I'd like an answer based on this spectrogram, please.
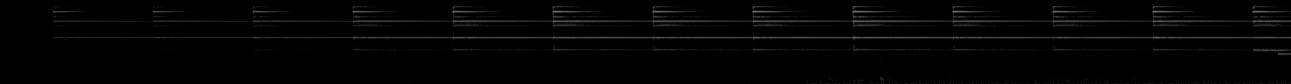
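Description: A high-pitched chime struck evenly about once a second, each stroke ringing on and fading before the next.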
